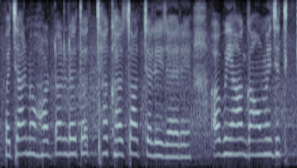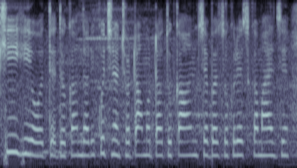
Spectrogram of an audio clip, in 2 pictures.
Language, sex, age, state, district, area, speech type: Maithili, female, 18-30, Bihar, Purnia, rural, spontaneous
